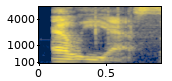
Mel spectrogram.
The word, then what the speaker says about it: Tuffles: Yeah, it's Tuffles. Okay. It's like truffles without the Without R. the R, yeah.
